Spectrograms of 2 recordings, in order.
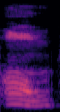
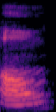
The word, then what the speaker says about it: om: about the Mantra om there are actually three syllables to the Mantra there is the first syllable the ah portion to the second syllable the O portion and then the third part the um and technically there is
